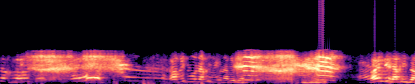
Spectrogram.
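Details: Five-month-old infant crying: repeated wailing cry bursts with short breaths between them, an ordinary baby cry.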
